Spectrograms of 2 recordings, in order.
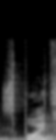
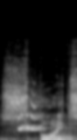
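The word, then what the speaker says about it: Spoetzl: right how do you say this brewery name sports all the original Brewers last name sports avoid salt german german okay well we gotta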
